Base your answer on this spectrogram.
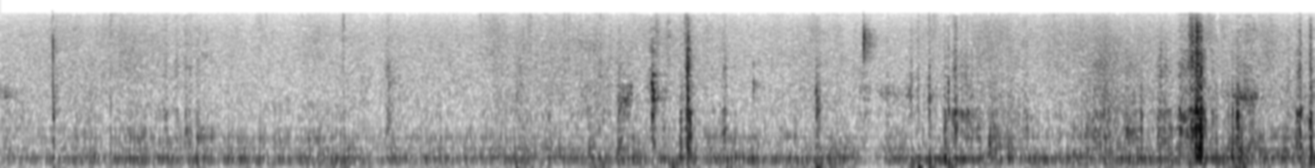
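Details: Purring Norwegian Forest cat, an even, low vibrating drone lasting the whole stretch, with scattered clicks and handling noises growing more frequent toward the end.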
